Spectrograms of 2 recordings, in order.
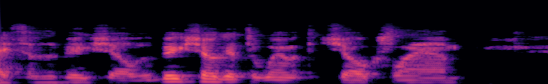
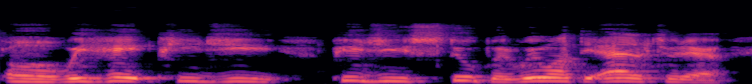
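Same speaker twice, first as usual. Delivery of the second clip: higher, nasal-free mocking whine of a complaining fan; whiny fan mockery; 4 semitones higher than usual. Vlogger mocking fans who complain about PG wrestling, higher whiny voice. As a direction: sneer it like a spoiled fan. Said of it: "These are the people that bitch".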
